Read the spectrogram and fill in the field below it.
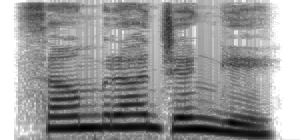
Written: ಸಾಂಬ್ರಾಜ್ಯಂಗೆಯ್

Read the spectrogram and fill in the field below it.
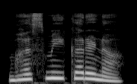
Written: ಭಸ್ಮೀಕರಣ

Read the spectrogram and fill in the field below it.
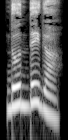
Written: ದೊದ್ದೆಗ

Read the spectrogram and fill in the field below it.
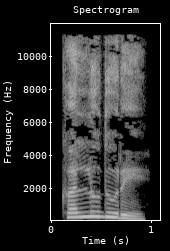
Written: ಕುಲಾದ್ರಿ

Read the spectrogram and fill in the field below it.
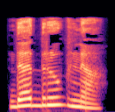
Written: ದುದ್ರುಘ್ನ

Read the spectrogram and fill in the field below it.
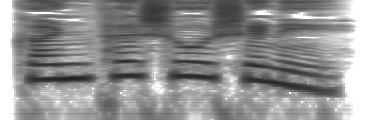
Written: ಕಂಠಶೋಷಣೆ

